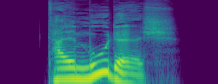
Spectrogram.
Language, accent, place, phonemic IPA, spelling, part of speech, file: German, Germany, Berlin, /talˈmuːdɪʃ/, talmudisch, adjective, De-talmudisch.ogg
- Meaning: Talmudic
